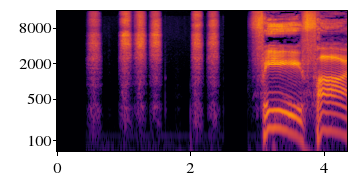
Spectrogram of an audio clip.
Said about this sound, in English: The giant sits down at the table. He starts sniffing the air.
